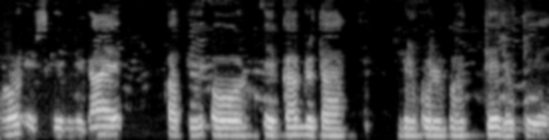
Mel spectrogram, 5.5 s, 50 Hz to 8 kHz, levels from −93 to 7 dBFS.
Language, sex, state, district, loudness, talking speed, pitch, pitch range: Hindi, male, Uttar Pradesh, Hamirpur, -16 LUFS, 120 wpm, 160 Hz, 155-170 Hz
